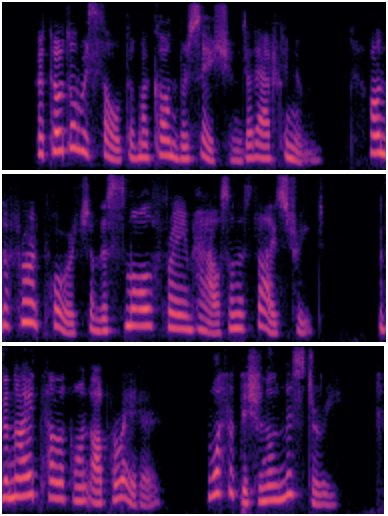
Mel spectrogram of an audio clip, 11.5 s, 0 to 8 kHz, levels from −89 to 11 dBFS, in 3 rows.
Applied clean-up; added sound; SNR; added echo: neural mask model DeepFilterNet 3.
